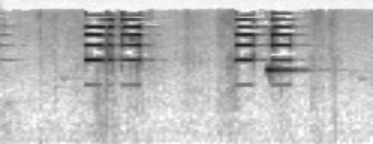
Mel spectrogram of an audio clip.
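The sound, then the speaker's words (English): An electronic alarm goes off, sounding bright, high-pitched beeps in two short clusters of a few quick pulses each, separated by a brief pause. “sorry for that alarm going off”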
